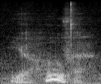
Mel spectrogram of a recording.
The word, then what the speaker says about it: Jehovah: is pronounced it's got the full vowel so pronunciation is right there it says jehovah all right and that's the proper name of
